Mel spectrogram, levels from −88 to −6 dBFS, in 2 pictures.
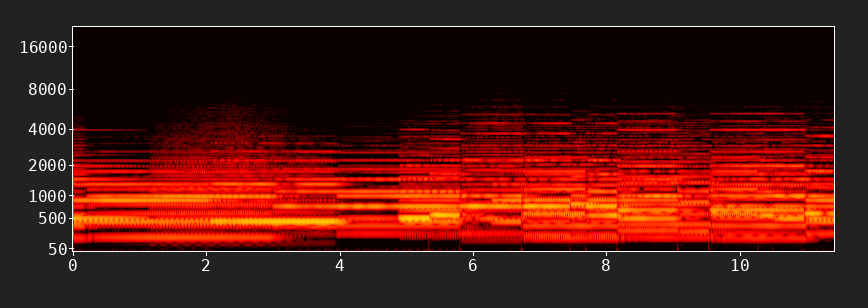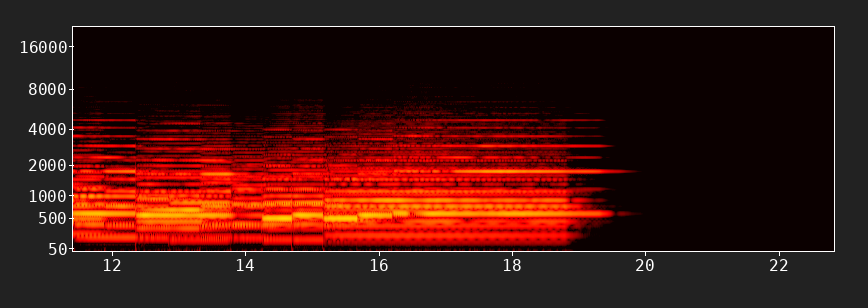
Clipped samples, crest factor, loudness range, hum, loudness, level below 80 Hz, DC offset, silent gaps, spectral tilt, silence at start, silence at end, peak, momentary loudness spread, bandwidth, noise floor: under 0.1%; 14 dB; 3 LU; none; -38 LUFS; under -90 dBFS; under 0.1%; none; -5 dB/octave; 0 s; 3.35 s; -24 dBFS; 6 LU; 10 kHz; under -90 dBFS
